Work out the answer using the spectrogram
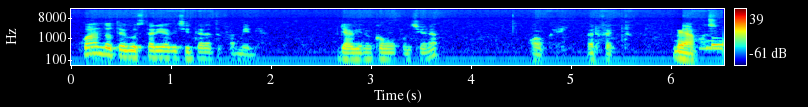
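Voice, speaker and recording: Mellow-voiced teacher explaining patiently. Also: male voice, medium pitch, slightly rough, poor audio. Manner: patient, repeats points, asks students questions. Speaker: online English teacher. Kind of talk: live online class explanation.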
